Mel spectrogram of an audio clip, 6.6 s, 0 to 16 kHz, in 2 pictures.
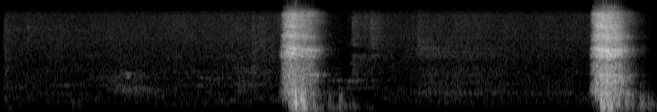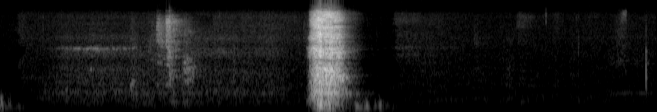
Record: exhalation_length: 6.6 s
exhalation_amplitude: 32766
exhalation_signal_mean_std_ratio: 0.2
survey_phase: alpha (2021-03-01 to 2021-08-12)
age: 18-44
gender: Male
wearing_mask: 'No'
symptom_none: true
smoker_status: Never smoked
respiratory_condition_asthma: false
respiratory_condition_other: false
recruitment_source: REACT
submission_delay: 1 day
covid_test_result: Negative
covid_test_method: RT-qPCR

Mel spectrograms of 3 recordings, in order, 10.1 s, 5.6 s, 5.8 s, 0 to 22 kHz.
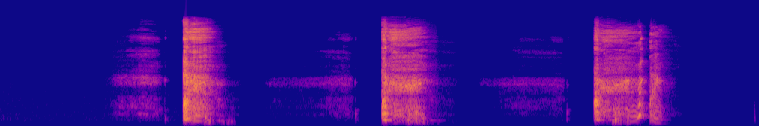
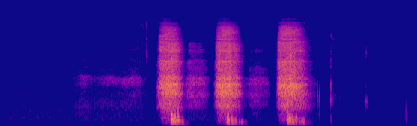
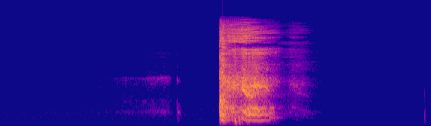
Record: three_cough_length: 10.1 s
three_cough_amplitude: 29081
three_cough_signal_mean_std_ratio: 0.28
exhalation_length: 5.6 s
exhalation_amplitude: 11459
exhalation_signal_mean_std_ratio: 0.34
cough_length: 5.8 s
cough_amplitude: 27320
cough_signal_mean_std_ratio: 0.27
survey_phase: alpha (2021-03-01 to 2021-08-12)
age: 18-44
gender: Female
wearing_mask: 'No'
symptom_cough_any: true
symptom_shortness_of_breath: true
symptom_abdominal_pain: true
symptom_fatigue: true
symptom_change_to_sense_of_smell_or_taste: true
symptom_loss_of_taste: true
symptom_onset: 5 days
smoker_status: Current smoker (1 to 10 cigarettes per day)
respiratory_condition_asthma: true
respiratory_condition_other: false
recruitment_source: Test and Trace
submission_delay: 2 days
covid_test_result: Positive
covid_test_method: RT-qPCR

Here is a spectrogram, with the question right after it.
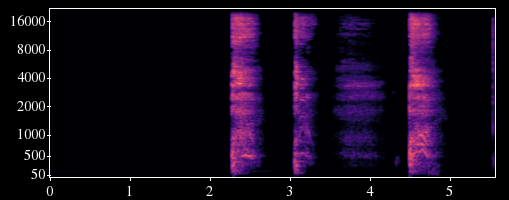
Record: three_cough_length: 5.6 s
three_cough_amplitude: 32768
three_cough_signal_mean_std_ratio: 0.3
survey_phase: alpha (2021-03-01 to 2021-08-12)
age: 18-44
gender: Female
wearing_mask: 'No'
symptom_none: true
smoker_status: Never smoked
respiratory_condition_asthma: false
respiratory_condition_other: false
recruitment_source: REACT
submission_delay: 2 days
covid_test_result: Negative
covid_test_method: RT-qPCR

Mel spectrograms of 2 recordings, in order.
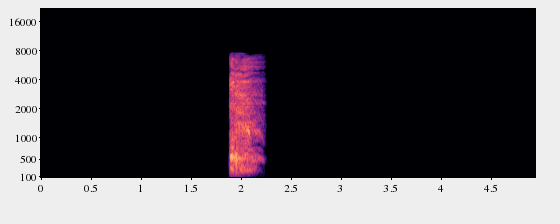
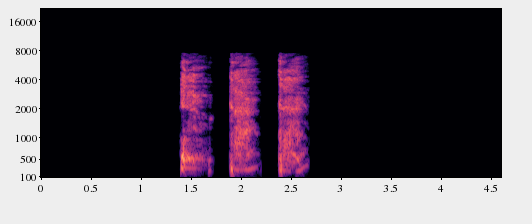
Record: cough_length: 4.9 s
cough_amplitude: 24909
cough_signal_mean_std_ratio: 0.17
three_cough_length: 4.6 s
three_cough_amplitude: 16870
three_cough_signal_mean_std_ratio: 0.29
survey_phase: beta (2021-08-13 to 2022-03-07)
age: 45-64
gender: Female
wearing_mask: 'No'
symptom_cough_any: true
symptom_runny_or_blocked_nose: true
symptom_shortness_of_breath: true
symptom_sore_throat: true
symptom_onset: 11 days
smoker_status: Current smoker (11 or more cigarettes per day)
respiratory_condition_asthma: false
respiratory_condition_other: false
recruitment_source: REACT
submission_delay: 1 day
covid_test_result: Negative
covid_test_method: RT-qPCR
influenza_a_test_result: Unknown/Void
influenza_b_test_result: Unknown/Void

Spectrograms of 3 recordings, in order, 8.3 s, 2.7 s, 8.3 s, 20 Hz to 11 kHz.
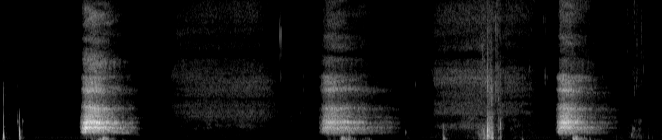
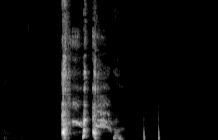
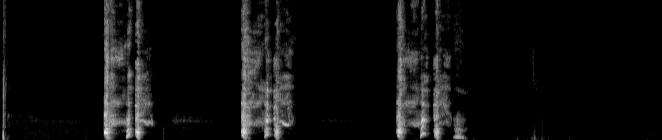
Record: exhalation_length: 8.3 s
exhalation_amplitude: 31133
exhalation_signal_mean_std_ratio: 0.32
cough_length: 2.7 s
cough_amplitude: 32768
cough_signal_mean_std_ratio: 0.27
three_cough_length: 8.3 s
three_cough_amplitude: 32767
three_cough_signal_mean_std_ratio: 0.26
survey_phase: beta (2021-08-13 to 2022-03-07)
age: 45-64
gender: Female
wearing_mask: 'No'
symptom_none: true
smoker_status: Never smoked
respiratory_condition_asthma: true
respiratory_condition_other: false
recruitment_source: REACT
submission_delay: 3 days
covid_test_result: Negative
covid_test_method: RT-qPCR
influenza_a_test_result: Unknown/Void
influenza_b_test_result: Unknown/Void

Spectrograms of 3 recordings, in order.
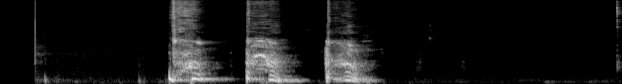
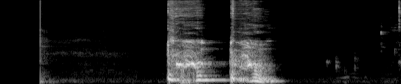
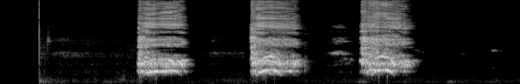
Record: three_cough_length: 6.2 s
three_cough_amplitude: 32768
three_cough_signal_mean_std_ratio: 0.38
cough_length: 4.0 s
cough_amplitude: 32767
cough_signal_mean_std_ratio: 0.43
exhalation_length: 5.2 s
exhalation_amplitude: 32768
exhalation_signal_mean_std_ratio: 0.47
survey_phase: alpha (2021-03-01 to 2021-08-12)
age: 45-64
gender: Male
wearing_mask: 'No'
symptom_none: true
smoker_status: Ex-smoker
respiratory_condition_asthma: false
respiratory_condition_other: false
recruitment_source: REACT
submission_delay: 1 day
covid_test_result: Negative
covid_test_method: RT-qPCR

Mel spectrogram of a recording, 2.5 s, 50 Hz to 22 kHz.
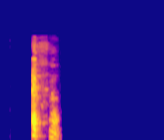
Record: cough_length: 2.5 s
cough_amplitude: 11029
cough_signal_mean_std_ratio: 0.17
survey_phase: alpha (2021-03-01 to 2021-08-12)
age: 45-64
gender: Male
wearing_mask: 'No'
symptom_none: true
smoker_status: Never smoked
respiratory_condition_asthma: true
respiratory_condition_other: false
recruitment_source: REACT
submission_delay: 1 day
covid_test_result: Negative
covid_test_method: RT-qPCR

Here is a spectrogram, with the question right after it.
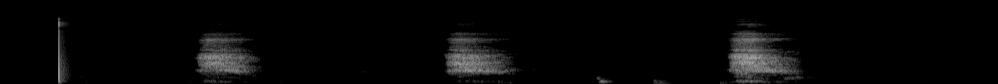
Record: exhalation_length: 10.0 s
exhalation_amplitude: 23234
exhalation_signal_mean_std_ratio: 0.31
survey_phase: beta (2021-08-13 to 2022-03-07)
age: 45-64
gender: Female
wearing_mask: 'No'
symptom_fatigue: true
smoker_status: Never smoked
respiratory_condition_asthma: false
respiratory_condition_other: false
recruitment_source: REACT
submission_delay: 2 days
covid_test_result: Negative
covid_test_method: RT-qPCR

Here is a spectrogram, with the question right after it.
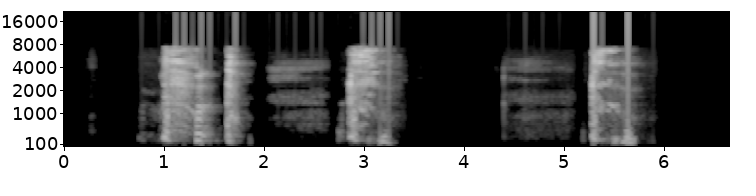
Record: three_cough_length: 6.7 s
three_cough_amplitude: 29173
three_cough_signal_mean_std_ratio: 0.33
survey_phase: beta (2021-08-13 to 2022-03-07)
age: 65+
gender: Male
wearing_mask: 'No'
symptom_cough_any: true
symptom_onset: 12 days
smoker_status: Ex-smoker
respiratory_condition_asthma: false
respiratory_condition_other: false
recruitment_source: REACT
submission_delay: 1 day
covid_test_result: Negative
covid_test_method: RT-qPCR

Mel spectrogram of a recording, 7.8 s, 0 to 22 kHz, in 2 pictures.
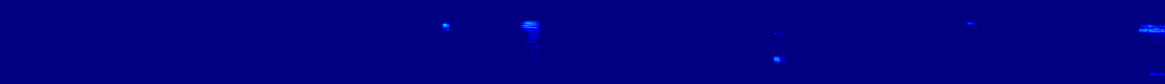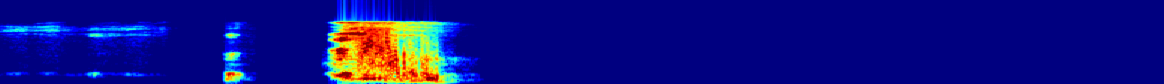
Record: cough_length: 7.8 s
cough_amplitude: 28131
cough_signal_mean_std_ratio: 0.17
survey_phase: alpha (2021-03-01 to 2021-08-12)
age: 45-64
gender: Male
wearing_mask: 'Yes'
symptom_cough_any: true
symptom_fever_high_temperature: true
symptom_headache: true
symptom_change_to_sense_of_smell_or_taste: true
symptom_loss_of_taste: true
symptom_onset: 3 days
smoker_status: Never smoked
respiratory_condition_asthma: false
respiratory_condition_other: false
recruitment_source: Test and Trace
submission_delay: 2 days
covid_test_result: Positive
covid_test_method: RT-qPCR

